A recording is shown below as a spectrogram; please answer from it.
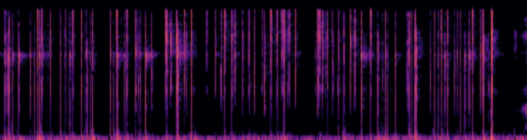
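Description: A small, hollow amber glass candle jar is held in the hand while long acrylic nails tap and scratch its surface close to the mic. The result is a quiet, continuous run of rapid, crisp clicks and scratchy taps with a bright, hissy edge and almost no ring after each hit.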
